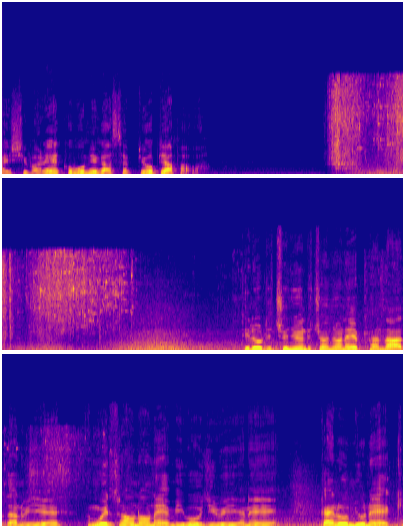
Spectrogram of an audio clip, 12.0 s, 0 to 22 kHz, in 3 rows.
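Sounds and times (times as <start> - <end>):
shovel crunching broken glass: 3.2 - 5.4.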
